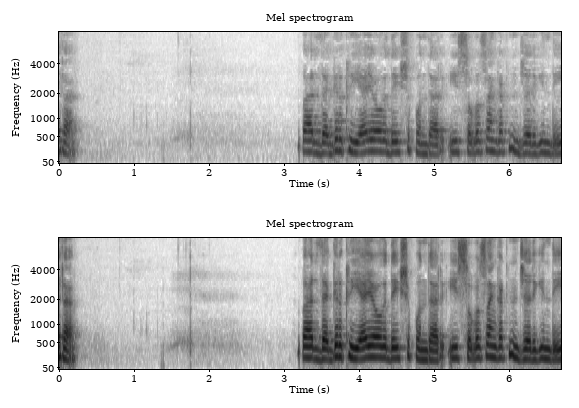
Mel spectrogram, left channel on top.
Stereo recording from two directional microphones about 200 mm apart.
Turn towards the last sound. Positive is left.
turn(degrees=-20)  # may be behind; listen again after turning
